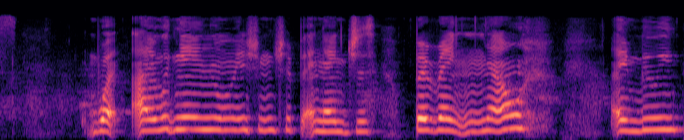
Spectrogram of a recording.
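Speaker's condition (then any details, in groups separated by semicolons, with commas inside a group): Cerebral palsy; quadriplegic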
